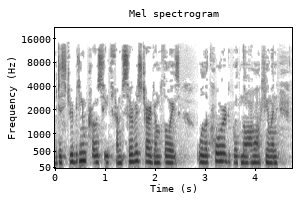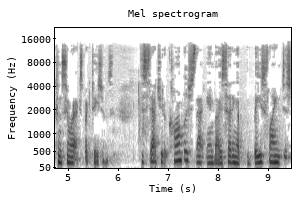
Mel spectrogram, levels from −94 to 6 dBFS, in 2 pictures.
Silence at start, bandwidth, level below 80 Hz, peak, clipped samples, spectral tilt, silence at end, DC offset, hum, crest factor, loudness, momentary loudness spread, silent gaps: 0 s; 14.5 kHz; -56 dBFS; -6 dBFS; under 0.1%; -5 dB/octave; 0 s; under 0.1%; none; 14 dB; -20 LUFS; 9 LU; none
